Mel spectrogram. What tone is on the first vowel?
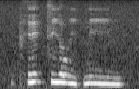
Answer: rising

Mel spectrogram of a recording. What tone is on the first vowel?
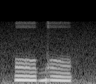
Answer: low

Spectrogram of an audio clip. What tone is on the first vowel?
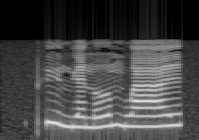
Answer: falling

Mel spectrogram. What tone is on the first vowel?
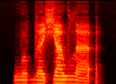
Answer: rising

